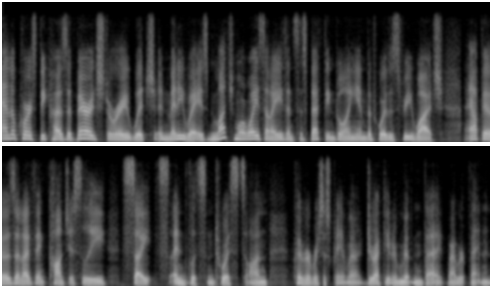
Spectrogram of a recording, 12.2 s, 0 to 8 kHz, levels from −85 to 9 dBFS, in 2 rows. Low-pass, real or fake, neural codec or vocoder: 7.2 kHz; fake; codec, 16 kHz, 0.5 kbps, FunCodec, trained on Chinese and English, 25 frames a second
